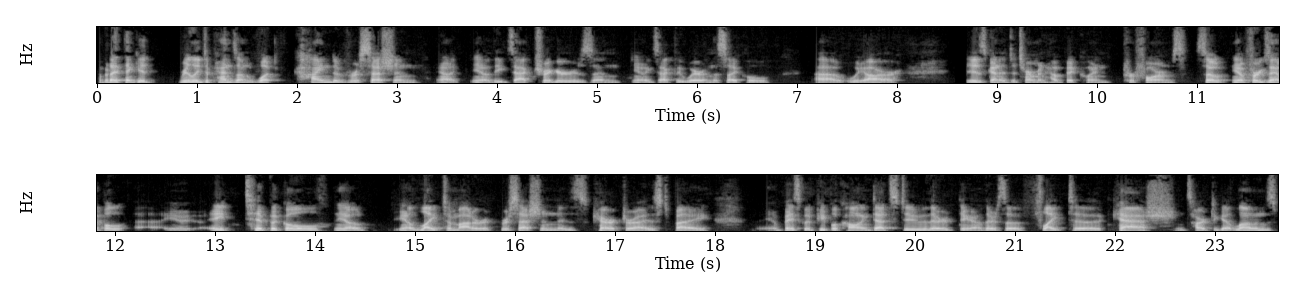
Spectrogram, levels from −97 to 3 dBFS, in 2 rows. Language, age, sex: English, 30-49, male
